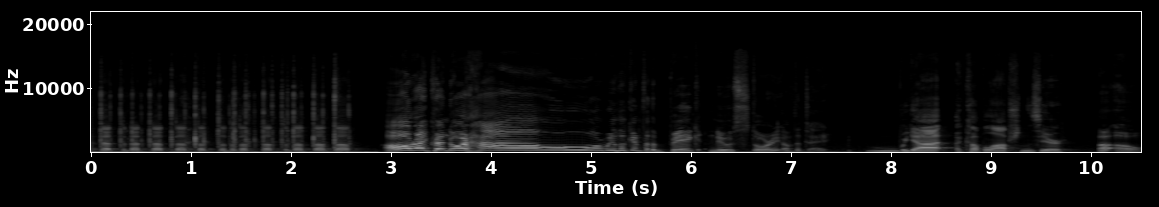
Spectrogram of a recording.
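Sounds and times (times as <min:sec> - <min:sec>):
voice imitating typing on a typewriter with mouth clicks: 0:00.0 - 0:02.7
speech: 0:00.1 - 0:10.4.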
